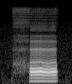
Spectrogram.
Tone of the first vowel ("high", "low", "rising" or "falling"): high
